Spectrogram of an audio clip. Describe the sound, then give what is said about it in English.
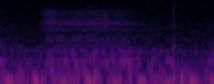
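A deep inhaled breath during a guided breathing exercise: a soft, airy hiss lasting about a second over steady background noise, followed later by a brief faint click. “And then take in the deepest breath you can.”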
